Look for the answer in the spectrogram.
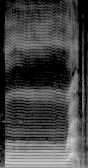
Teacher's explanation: So in each one of those R's, the tip of the tongue touches the upper palate. And in American English, the tongue doesn't touch the upper palate, it's pulled back. And this is the main thing I want you to practice or focus on, where there is no contact and you can stretch the sound and hold it out forever, for as long as you have breath.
